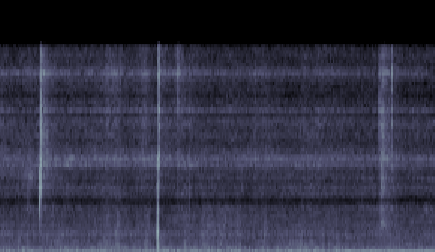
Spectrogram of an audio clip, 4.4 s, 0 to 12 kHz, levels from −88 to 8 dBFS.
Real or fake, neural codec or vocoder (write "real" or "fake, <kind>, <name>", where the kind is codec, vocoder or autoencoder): fake, codec, SNAC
